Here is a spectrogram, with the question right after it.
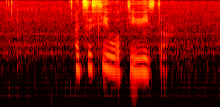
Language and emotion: Russian, neutral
